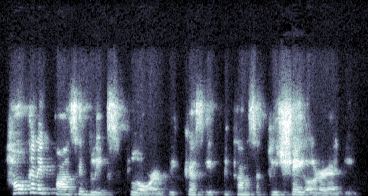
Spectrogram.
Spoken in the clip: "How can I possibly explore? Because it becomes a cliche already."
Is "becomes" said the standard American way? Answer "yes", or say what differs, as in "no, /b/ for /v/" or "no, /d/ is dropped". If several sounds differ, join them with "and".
no, /s/ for /z/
